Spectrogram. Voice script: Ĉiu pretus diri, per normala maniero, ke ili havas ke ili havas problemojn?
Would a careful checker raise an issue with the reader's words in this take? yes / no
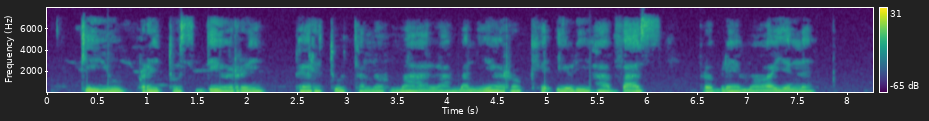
yes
